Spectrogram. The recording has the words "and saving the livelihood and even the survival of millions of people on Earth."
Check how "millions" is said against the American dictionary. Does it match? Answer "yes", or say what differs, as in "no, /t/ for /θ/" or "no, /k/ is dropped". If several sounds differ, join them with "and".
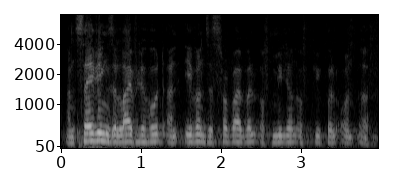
no, /z/ is dropped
